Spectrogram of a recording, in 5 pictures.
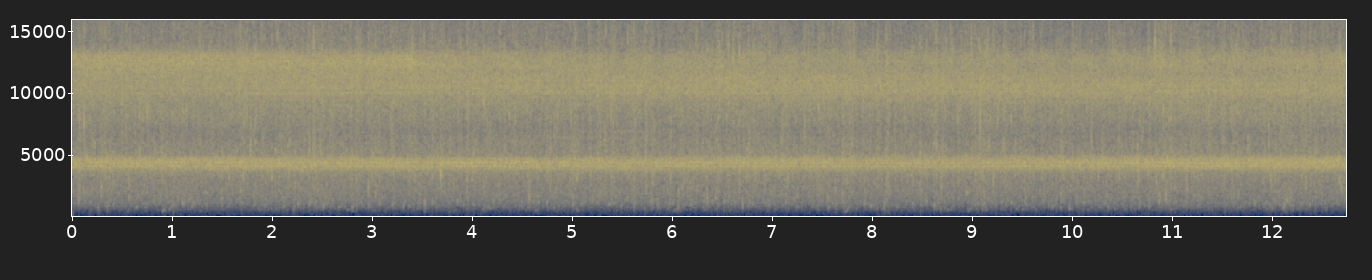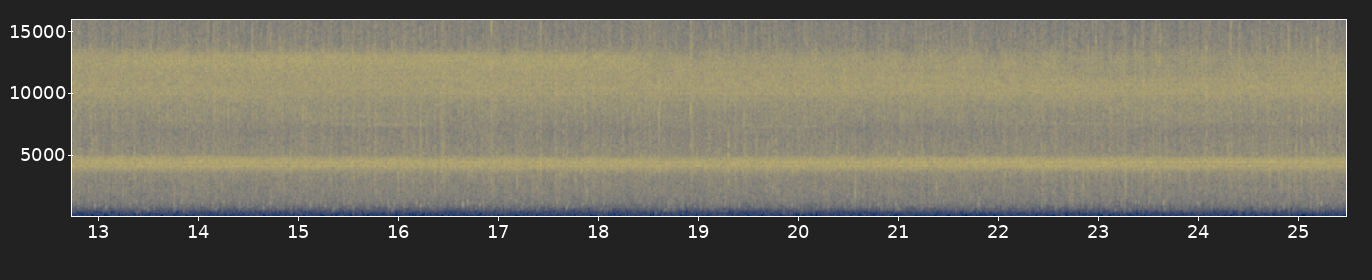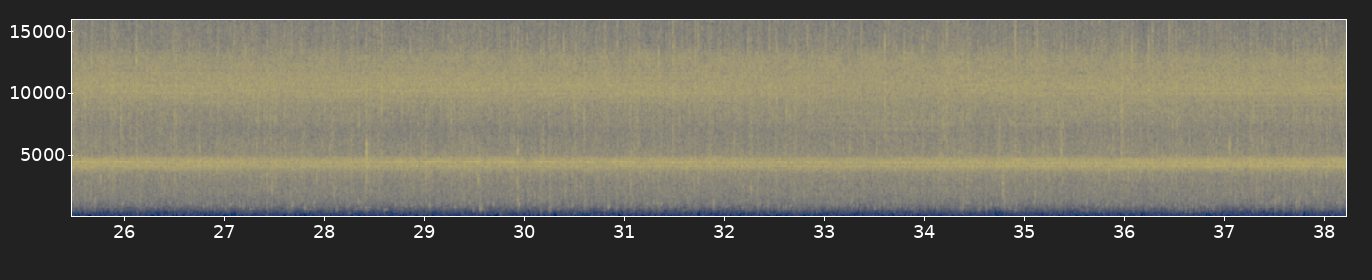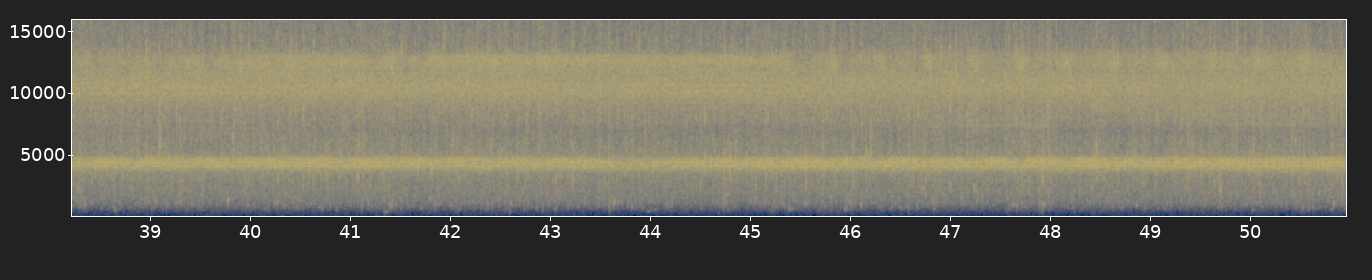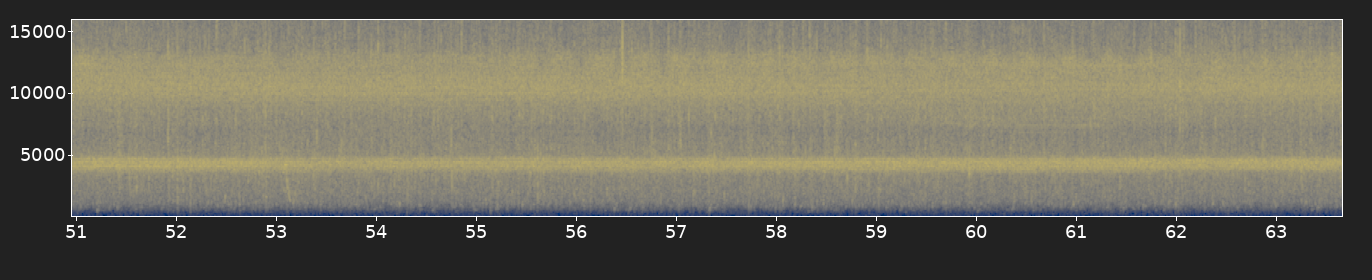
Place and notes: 華龍巷, Yuchi Township, Nantou County - Cicadas and Flow sound
Small streams, Cicadas called, Flow sound, Birds called
Zoom H2n Saprial audio
Nantou County, Yuchi Township, 華龍巷43號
